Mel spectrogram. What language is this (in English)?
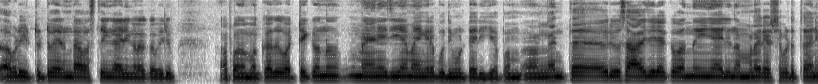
Malayalam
